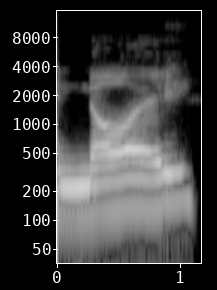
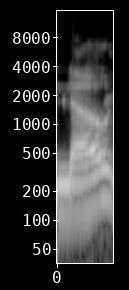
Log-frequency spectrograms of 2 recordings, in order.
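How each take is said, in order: First: It is said in an Australian-style accent. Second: It is said in a plain accent. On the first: "that accent over there, they say noi" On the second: "instead of saying no"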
